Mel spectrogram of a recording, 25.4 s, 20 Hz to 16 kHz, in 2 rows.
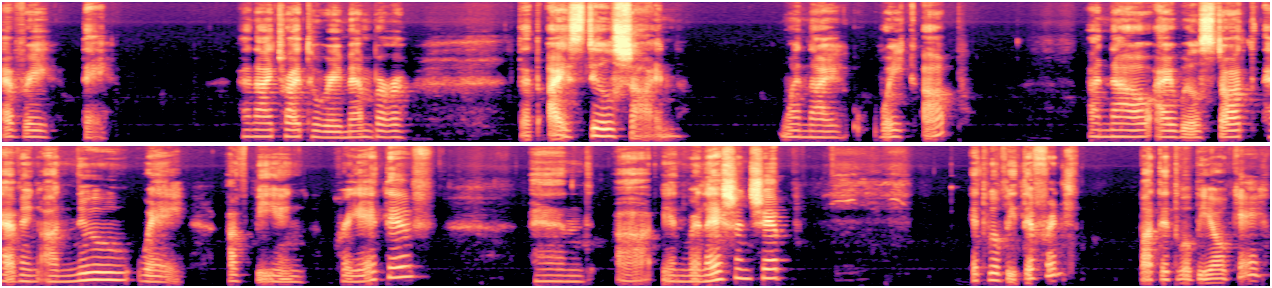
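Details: Adult woman after a stroke with aphasia and apraxia of speech, plus foreign accent syndrome that developed 3 months after the stroke.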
